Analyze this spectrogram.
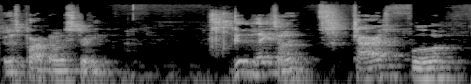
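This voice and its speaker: A man's voice: mid-range voice, lively intonation, slow. A middle-aged father telling an emotional story in an interview, talking in slang-heavy vernacular and asking "you know what I'm saying" again and again. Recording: echoey room, distant mic.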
